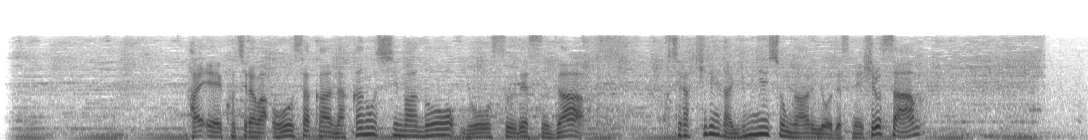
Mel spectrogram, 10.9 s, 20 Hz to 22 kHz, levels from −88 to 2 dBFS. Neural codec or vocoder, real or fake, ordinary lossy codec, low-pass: none; real; none; none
